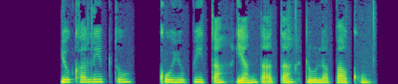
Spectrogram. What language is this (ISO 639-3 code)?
qxw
